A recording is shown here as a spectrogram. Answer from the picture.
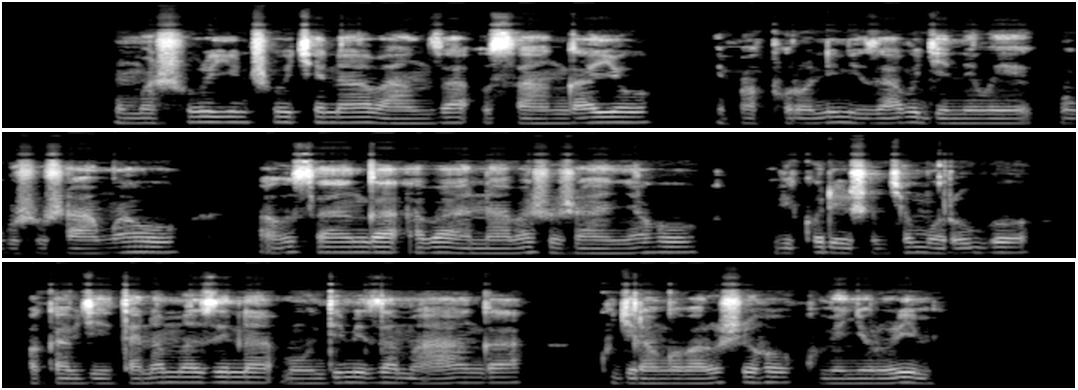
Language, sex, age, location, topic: Kinyarwanda, male, 25-35, Kigali, education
